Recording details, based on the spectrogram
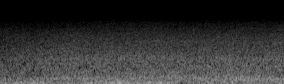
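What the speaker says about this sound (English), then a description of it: "We found the stream, so the waterfall is not going to be hard to find." A forest stream below Shrunz Waterfall flows in a steady, dense rushing wash, loud and close, with no voices.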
